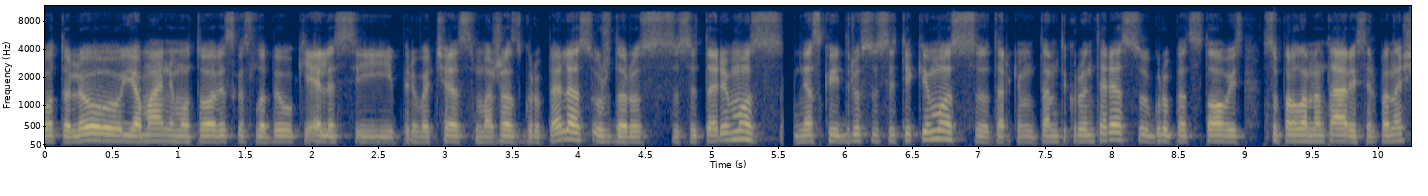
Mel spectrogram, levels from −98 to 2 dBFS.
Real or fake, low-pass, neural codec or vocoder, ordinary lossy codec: fake; 9.9 kHz; vocoder, 22.05 kHz, 80 mel bands, WaveNeXt; Opus, 32 kbps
